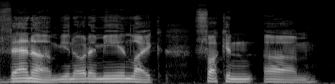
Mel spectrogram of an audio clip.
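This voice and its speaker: Recorded very cleanly with a silent background, the sound dry and close with no echo, a man with an American accent speaks at medium pitch in a bright, sharp tone with fairly even intonation. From Northern California, Mendocino County. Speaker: cannabis cultivator. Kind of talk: casual podcast interview.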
